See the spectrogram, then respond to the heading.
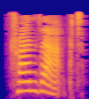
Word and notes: transact: træn’sækt

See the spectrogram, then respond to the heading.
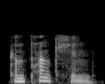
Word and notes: compunction: {kəm’pʌŋkʃən}

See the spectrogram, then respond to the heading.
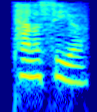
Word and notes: panacea: {,pænə’sıə}

